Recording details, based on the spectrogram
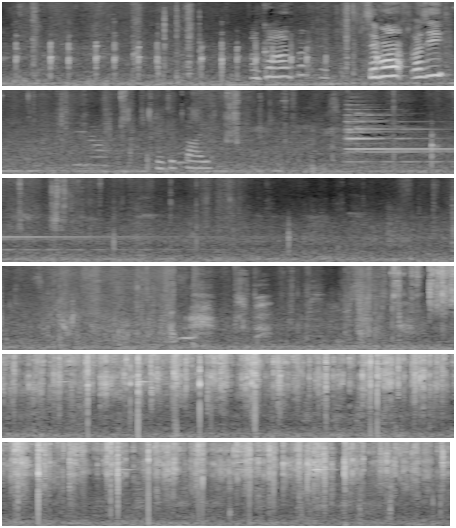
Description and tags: SonicSnaps-IDES-FR-keys
Keys jangling with some talking at the beginning .
France, IDES, keys, Paris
